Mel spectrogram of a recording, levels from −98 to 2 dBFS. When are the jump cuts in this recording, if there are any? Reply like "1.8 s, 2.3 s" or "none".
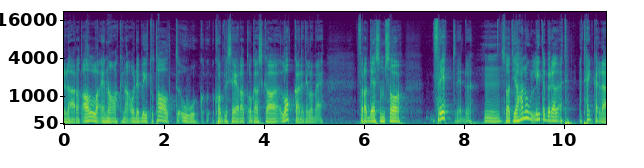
none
